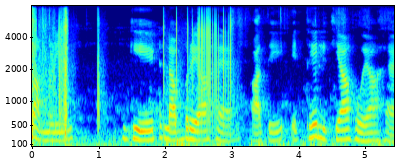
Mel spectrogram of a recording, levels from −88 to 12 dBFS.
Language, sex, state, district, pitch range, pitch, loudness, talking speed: Punjabi, female, Punjab, Pathankot, 175-215 Hz, 195 Hz, -24 LUFS, 120 wpm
